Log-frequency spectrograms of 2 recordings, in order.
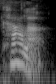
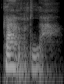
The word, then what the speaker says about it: Karla: because my name like if you pronounce it in German it's Kala. It has an R in between but I once I once so it's if you would pronounce it Spanish it would be Kla with an R you know spelled with K.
